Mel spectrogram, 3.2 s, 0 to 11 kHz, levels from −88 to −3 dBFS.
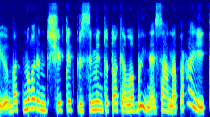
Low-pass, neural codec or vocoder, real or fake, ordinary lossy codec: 9.9 kHz; vocoder, 22.05 kHz, 80 mel bands, Vocos; fake; Opus, 64 kbps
